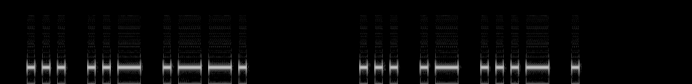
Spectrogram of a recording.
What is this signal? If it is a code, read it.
Morse code, heard as a keyed tone, about 16 wpm, 800 Hz. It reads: SUP SAVE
